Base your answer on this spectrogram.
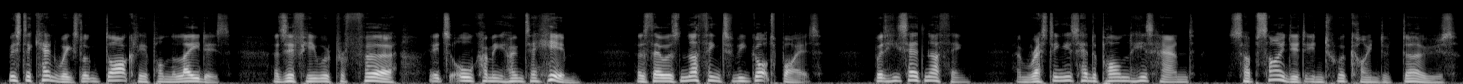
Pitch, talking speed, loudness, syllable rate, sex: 135 Hz, 180 wpm, -20 LUFS, 5.0 syllables/s, male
